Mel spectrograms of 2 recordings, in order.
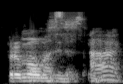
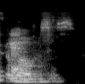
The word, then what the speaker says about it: PromoZiS: So how do you pronounce that? PromoZiS? PromoZiS. Okay. PromoZiS. Okay.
